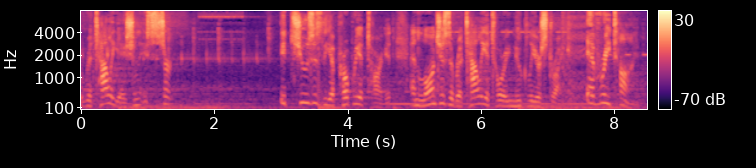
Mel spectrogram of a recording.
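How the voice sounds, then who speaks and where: A nervous young scientist. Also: male voice, high voice. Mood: explaining. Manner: quick, explanatory, turns subdued and hesitant. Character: young male scientist, nervous, guilt-ridden. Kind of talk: video game cutscene acting. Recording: music playing underneath.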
